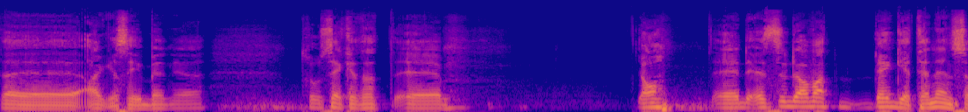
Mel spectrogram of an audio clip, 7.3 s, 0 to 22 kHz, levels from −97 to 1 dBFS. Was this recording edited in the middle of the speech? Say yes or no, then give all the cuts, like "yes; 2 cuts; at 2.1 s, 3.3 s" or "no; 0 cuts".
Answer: no; 0 cuts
